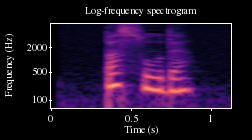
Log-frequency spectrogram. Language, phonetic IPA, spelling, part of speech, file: Russian, [pɐˈsudə], посуда, noun, Ru-посуда.ogg
- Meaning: 1. tableware, dishes, dishware 2. container, in which food products or drinks are sold, such as jar, bottle, etc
